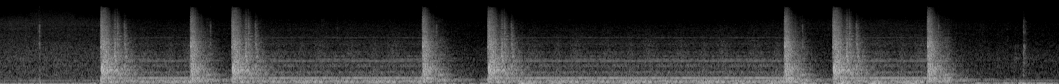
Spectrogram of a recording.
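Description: A metal lift hums and rattles as it moves, with loud clanks.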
